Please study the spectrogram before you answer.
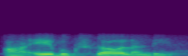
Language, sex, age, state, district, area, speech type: Telugu, female, 18-30, Telangana, Nalgonda, urban, conversation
